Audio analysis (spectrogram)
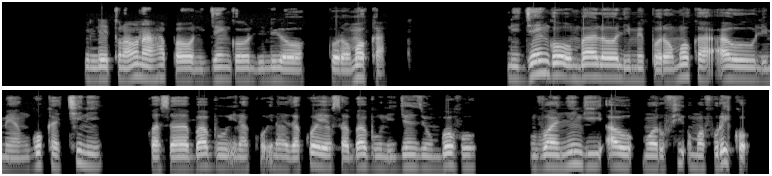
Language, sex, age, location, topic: Swahili, male, 18-24, Wajir, health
